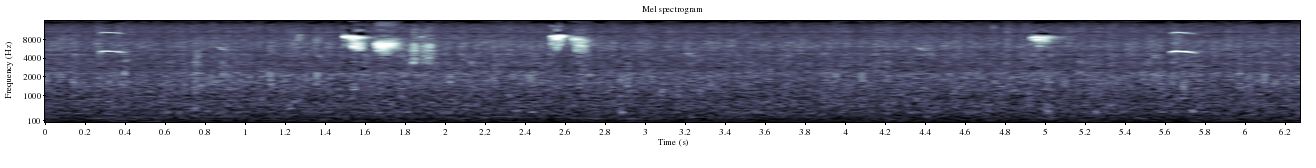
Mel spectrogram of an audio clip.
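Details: Territorial giant hummingbird (Patagona gigas), pollen on forehead and bill, at Ensifera Camp garden in the Sacred Valley of Cusco, Peru, July 2021, gives about six sharp high chips scattered irregularly over several seconds above rushing water.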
